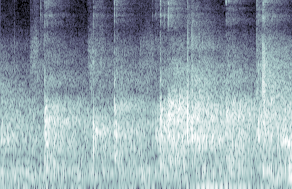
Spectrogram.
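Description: A few sharp taps of a celluloid table tennis ball on the table and bat, the strongest one near the end as the serve is struck.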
